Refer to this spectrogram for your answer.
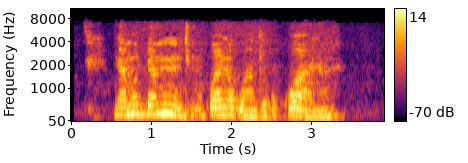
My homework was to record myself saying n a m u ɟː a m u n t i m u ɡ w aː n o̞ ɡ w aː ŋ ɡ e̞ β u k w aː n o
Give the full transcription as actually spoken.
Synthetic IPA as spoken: n a m u dː a m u n t i m u k w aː n o̞ ɡ w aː ŋ ɡ e̞ β u k w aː n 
